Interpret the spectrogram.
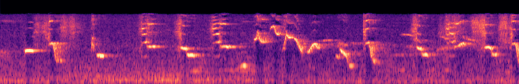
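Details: Singing white-rumped shama on a tutor recording used to train songbirds: loud, varied phrases of high chirps, steep descending whistles and quick trills, closely packed with few pauses, light hiss behind.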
